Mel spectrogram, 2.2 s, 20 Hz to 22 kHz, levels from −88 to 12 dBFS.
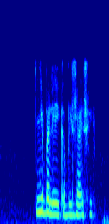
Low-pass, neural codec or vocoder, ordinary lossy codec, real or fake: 7.2 kHz; codec, 24 kHz, 6 kbps, HILCodec; Opus, 16 kbps; fake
